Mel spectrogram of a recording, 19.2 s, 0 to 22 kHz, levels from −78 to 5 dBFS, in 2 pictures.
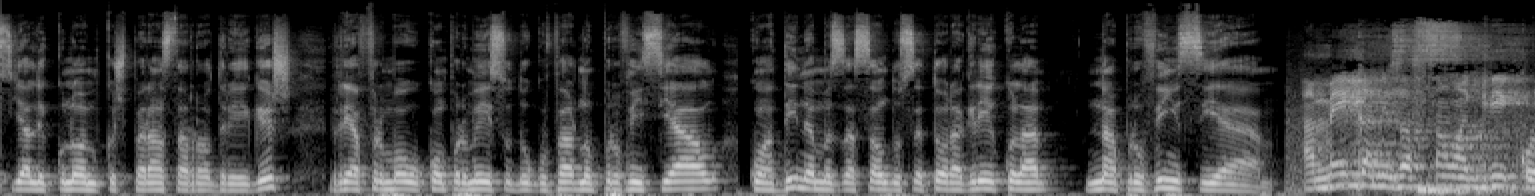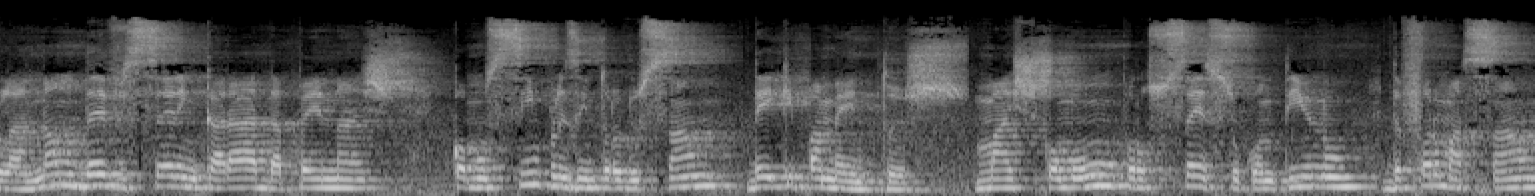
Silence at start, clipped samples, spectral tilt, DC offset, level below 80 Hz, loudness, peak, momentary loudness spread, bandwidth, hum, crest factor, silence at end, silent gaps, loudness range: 0 s; under 0.1%; -4 dB/octave; under 0.1%; -38 dBFS; -16 LUFS; -6 dBFS; 5 LU; 17 kHz; none; 12 dB; 0 s; none; 2 LU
